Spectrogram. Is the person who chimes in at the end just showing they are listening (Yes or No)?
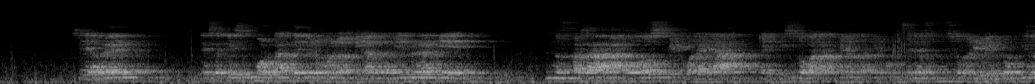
Yes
